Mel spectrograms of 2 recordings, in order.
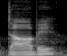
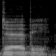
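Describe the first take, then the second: First: It is said in an Australian way. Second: It is said in a non-Australian way.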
